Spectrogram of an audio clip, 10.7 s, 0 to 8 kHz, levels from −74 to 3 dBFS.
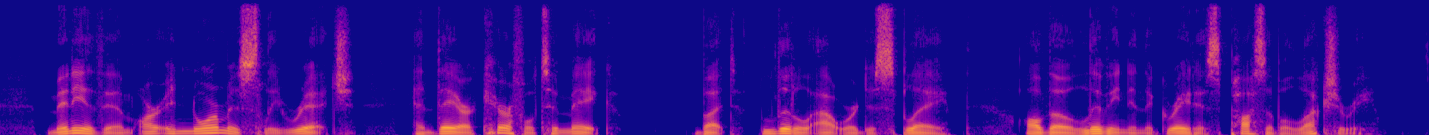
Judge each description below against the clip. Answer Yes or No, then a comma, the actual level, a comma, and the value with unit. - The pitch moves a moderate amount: No, wide, 5.7 semitones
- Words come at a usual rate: No, slow, 130 wpm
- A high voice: No, low, 100 Hz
